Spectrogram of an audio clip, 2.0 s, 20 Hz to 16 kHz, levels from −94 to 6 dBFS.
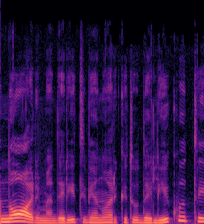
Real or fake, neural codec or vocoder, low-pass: real; none; 14.4 kHz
